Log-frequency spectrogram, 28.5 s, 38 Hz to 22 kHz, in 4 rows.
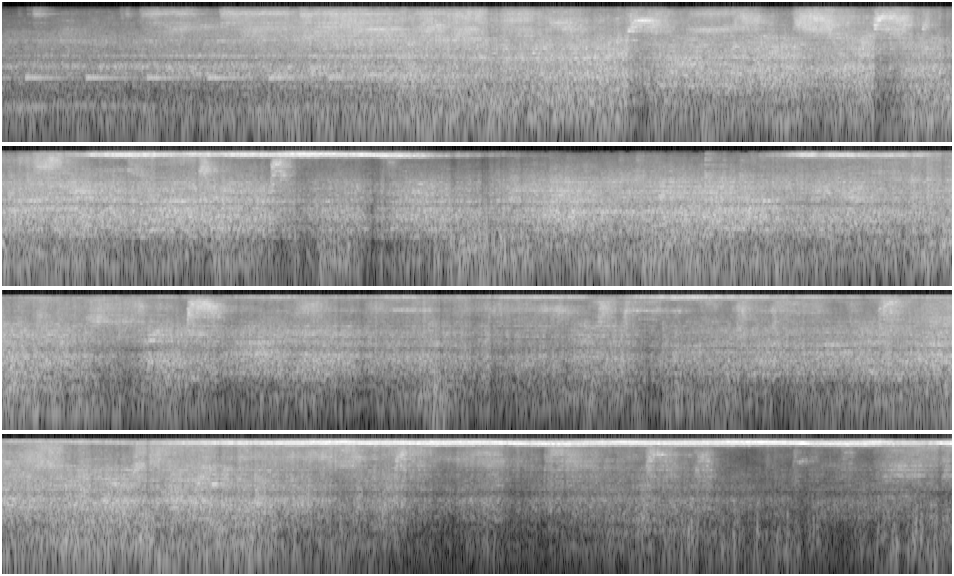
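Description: Freight train hauled by a JR Freight EF210 electric locomotive running past close by: a loud, steady rumble of steel wheels on rail with repeated clacks over the rail joints as the container wagons go by. A thin high wheel squeal comes and goes. A pulsing tone stops about two seconds in.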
